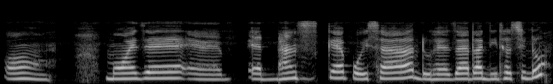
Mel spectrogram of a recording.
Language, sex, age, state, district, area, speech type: Assamese, female, 30-45, Assam, Jorhat, urban, spontaneous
